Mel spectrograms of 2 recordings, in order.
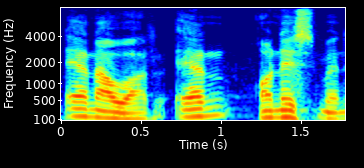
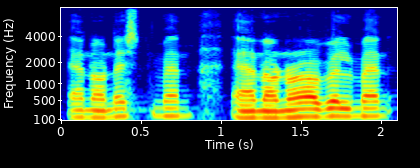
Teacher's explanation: The beginning letter of all the above words are H. Here the sound of H is silent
